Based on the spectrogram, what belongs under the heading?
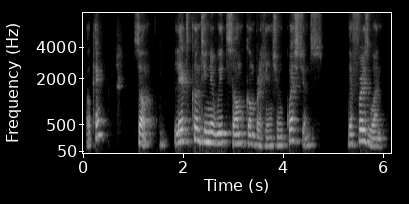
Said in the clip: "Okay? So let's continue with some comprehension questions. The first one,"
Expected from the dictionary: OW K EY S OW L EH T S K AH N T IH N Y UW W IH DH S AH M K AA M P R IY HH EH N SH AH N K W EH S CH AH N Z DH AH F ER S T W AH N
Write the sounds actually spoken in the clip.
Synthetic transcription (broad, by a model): OW K EY S OW L EH T S K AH N T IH N Y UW W IH DH S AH M K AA M P R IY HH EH N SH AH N K W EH S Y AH N S DH AH F ER S T W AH N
